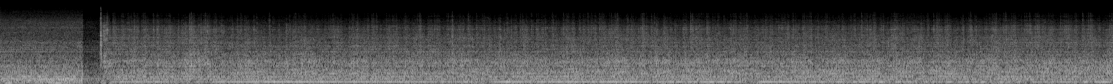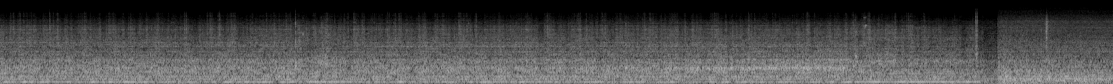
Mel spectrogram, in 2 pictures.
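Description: Drill press running with its bit cutting into a steel rivet that holds a hub to a plow disc: a steady motor hum with the grinding of the cut. The sound breaks briefly about a second in and again near the end.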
